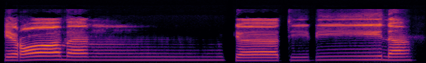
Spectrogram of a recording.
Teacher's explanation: তো এই তানবিনের পরে দেখেন হরুফে হালকির 15টি অক্ষরের মধ্যে থেকে কাফ এসছে, তাহলে এখানে কি হবে? এই তানবিনের আওয়াজকে নাকের মধ্যে তুলে একালি পরিমাণ গুণনা করতে হবে। · এখানে নুনকে একালি পরিমাণ গুণনা করে পড়তে হবে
